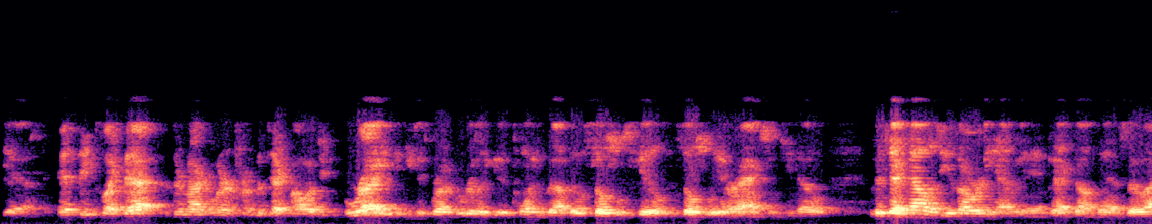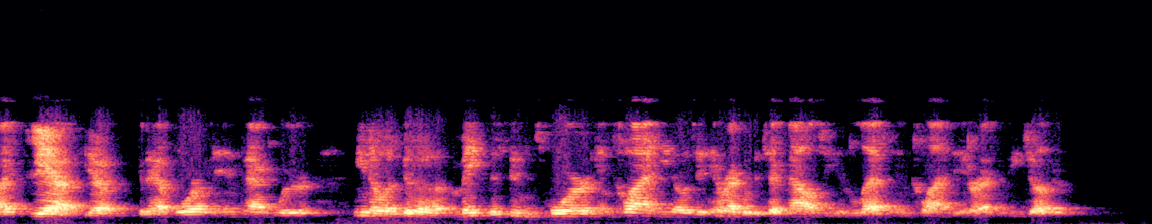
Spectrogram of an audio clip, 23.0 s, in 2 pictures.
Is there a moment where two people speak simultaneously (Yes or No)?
No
